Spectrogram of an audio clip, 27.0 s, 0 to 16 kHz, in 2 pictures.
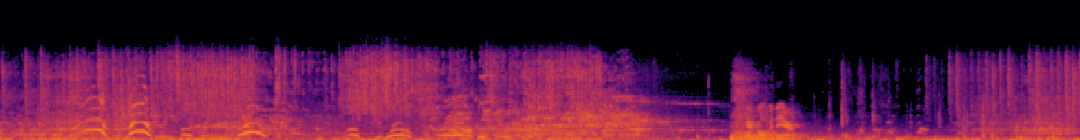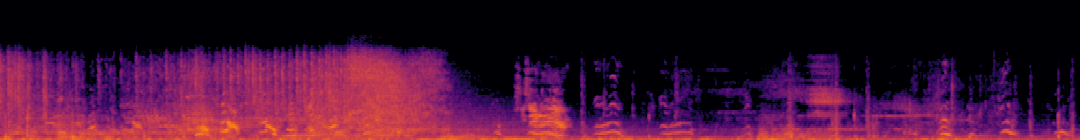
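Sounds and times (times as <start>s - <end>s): background music: 0.0s - 27.0s.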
